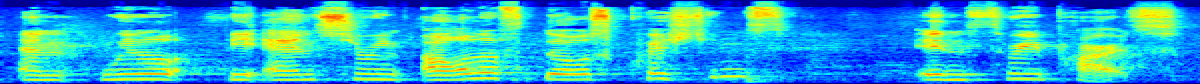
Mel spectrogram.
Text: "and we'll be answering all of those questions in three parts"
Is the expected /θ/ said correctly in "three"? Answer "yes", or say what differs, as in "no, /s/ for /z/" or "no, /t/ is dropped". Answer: yes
